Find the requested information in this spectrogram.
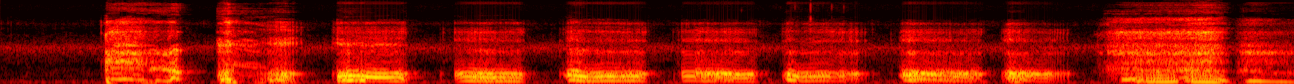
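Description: A run of about ten deep, rattly coughs in quick succession; a wet, productive-sounding cough from chest congestion.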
